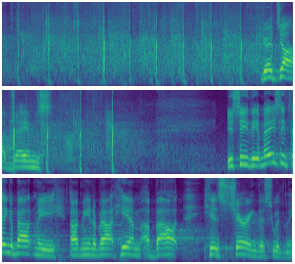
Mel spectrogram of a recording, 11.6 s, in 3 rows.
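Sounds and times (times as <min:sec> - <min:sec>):
round of applause: 0:00.0 - 0:05.8
speech: 0:03.4 - 0:04.6, 0:06.9 - 0:11.6.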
